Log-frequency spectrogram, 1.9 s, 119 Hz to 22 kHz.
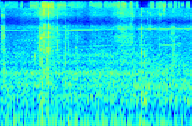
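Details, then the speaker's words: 1959 Cadillac sedan at smooth warm idle after a drive to the YMCA on a cold winter morning. A low, even rumble; the earlier rattling sound is gone and it runs very nicely. Normal idle. "boy I see you hear that rattling sound that was that was going was gone and it's running very nice"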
